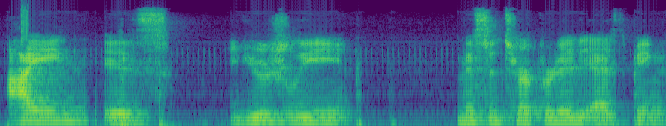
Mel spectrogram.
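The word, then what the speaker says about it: Ayin (עין): Ayin is also silent, but Ayin you pronounce by constricting your vocal cords. So if there's a vowel attached to ayin, you would say the vowel while constricting your vocal cords in kind of like a guttural gulping sound.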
